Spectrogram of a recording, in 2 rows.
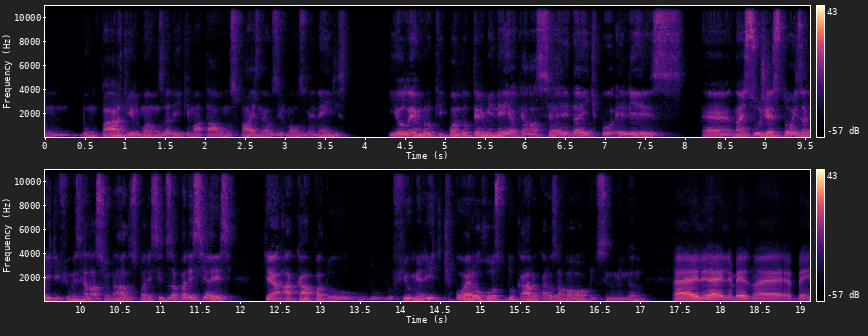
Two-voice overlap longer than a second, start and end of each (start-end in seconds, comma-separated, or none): none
